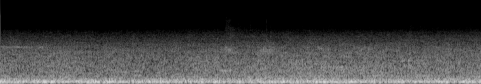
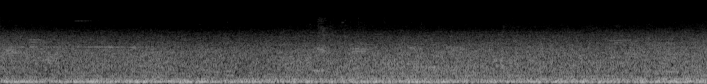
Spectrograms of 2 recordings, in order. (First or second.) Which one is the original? second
